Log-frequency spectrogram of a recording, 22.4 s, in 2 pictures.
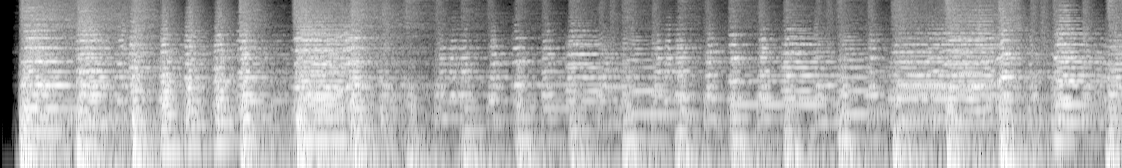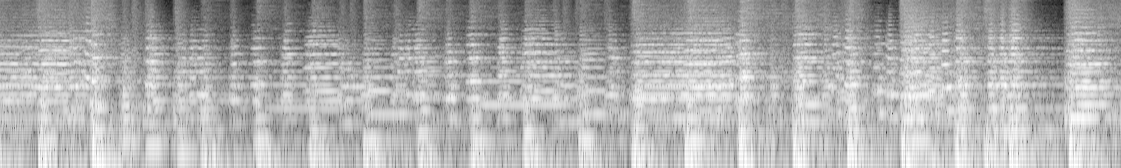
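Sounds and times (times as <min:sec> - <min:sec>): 
march music: 0:00.1 - 0:22.4.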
